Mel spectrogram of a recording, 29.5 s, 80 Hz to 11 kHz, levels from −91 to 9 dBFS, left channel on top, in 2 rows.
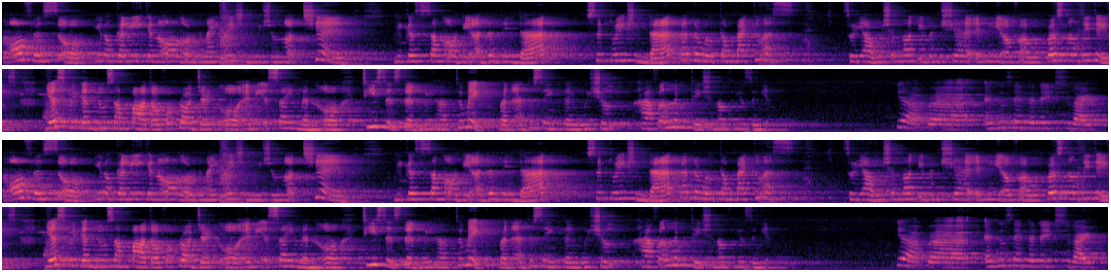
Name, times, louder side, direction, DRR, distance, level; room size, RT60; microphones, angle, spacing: voice 1, 0.0-4.6 5.2-7.4 7.8-10.4 10.7-10.8 11.3-25.0, equal, 5° left, 6 dB, 1.1 m, -34 dB
voice 2, 26.7-29.3, right 2 dB, 25° right, 8 dB, 0.8 m, -38 dB
20.0 x 9.9 x 6.9 m, 2.2 s
head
